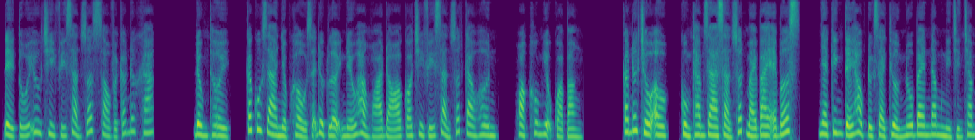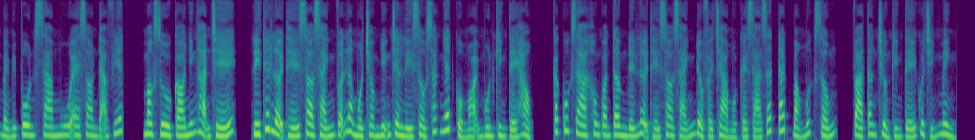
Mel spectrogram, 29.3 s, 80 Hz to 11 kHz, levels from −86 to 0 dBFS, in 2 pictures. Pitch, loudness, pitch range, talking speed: 215 Hz, -20 LUFS, 195-240 Hz, 250 wpm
